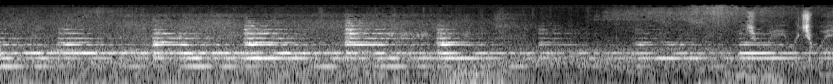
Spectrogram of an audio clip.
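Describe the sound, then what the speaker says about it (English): Church bells in The Last of Us toll in an even series of strikes about a second apart, ringing out clearly over a low background rumble. "hear bells."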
